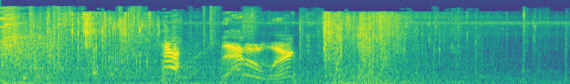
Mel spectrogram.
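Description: Heavy stone rumbles and crashes down.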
